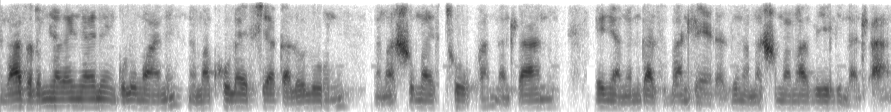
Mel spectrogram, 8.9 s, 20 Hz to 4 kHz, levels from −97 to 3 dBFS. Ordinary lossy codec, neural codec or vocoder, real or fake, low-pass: none; none; real; 3.6 kHz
